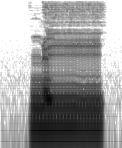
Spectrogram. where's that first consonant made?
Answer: retroflex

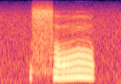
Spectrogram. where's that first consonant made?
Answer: tongue tip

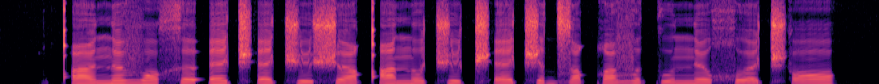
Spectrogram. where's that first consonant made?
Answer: uvula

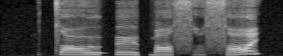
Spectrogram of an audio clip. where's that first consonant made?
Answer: tongue tip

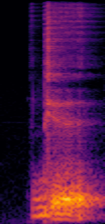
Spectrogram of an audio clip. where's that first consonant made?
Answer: lips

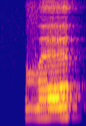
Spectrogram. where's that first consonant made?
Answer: lips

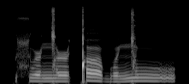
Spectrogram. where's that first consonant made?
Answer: tongue tip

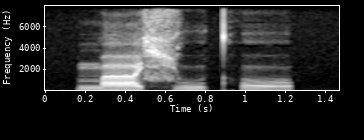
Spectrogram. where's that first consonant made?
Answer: lips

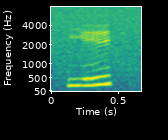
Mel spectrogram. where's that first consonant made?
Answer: palate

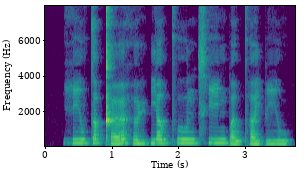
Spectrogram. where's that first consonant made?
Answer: throat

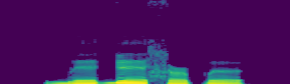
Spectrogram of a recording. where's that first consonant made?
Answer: lips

